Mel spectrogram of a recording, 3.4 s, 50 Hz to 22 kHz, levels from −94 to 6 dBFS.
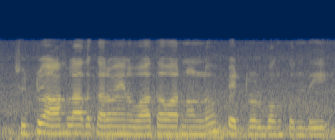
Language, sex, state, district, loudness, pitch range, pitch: Telugu, male, Andhra Pradesh, Guntur, -18 LUFS, 170-190 Hz, 180 Hz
